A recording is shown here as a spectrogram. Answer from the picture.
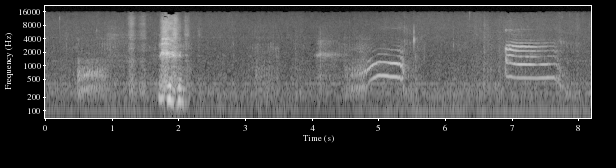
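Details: Domestic cats Kuri and Gon indoors in the evening, one seeking affection while the other grooms; two drawn-out, bending meows follow some rustling and a short bump, with a quiet room hum underneath.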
